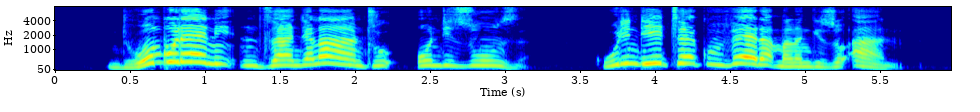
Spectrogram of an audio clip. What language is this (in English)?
Nyanja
